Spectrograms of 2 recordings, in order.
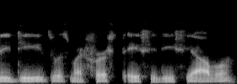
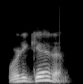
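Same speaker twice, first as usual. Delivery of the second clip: high, loud startled question; suddenly alarmed at the news; retold surprise; 11 semitones higher, 5 dB louder than usual. Husband asking his wife where the cat came from, high startled question. Retelling shock at new cat.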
